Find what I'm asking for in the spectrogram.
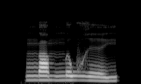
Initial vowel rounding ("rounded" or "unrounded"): unrounded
